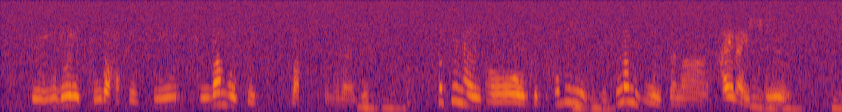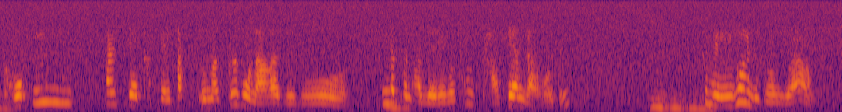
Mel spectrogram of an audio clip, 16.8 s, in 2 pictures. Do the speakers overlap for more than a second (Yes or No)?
No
